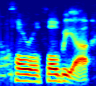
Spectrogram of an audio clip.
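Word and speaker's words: coulrophobia: yeah so it's spell c-o-u-l-c-o-u-l so but it's pronounced coral phobia and people definitely have like it's a debilitating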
